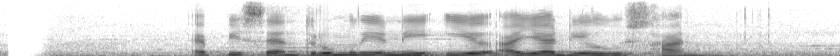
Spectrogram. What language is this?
Sundanese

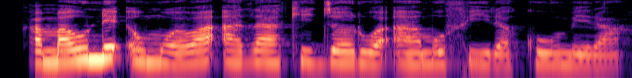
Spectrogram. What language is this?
Kikuyu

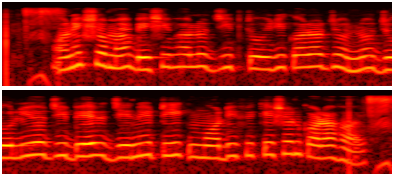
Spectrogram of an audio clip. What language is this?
Bangla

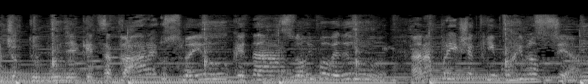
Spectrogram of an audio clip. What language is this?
Slovak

